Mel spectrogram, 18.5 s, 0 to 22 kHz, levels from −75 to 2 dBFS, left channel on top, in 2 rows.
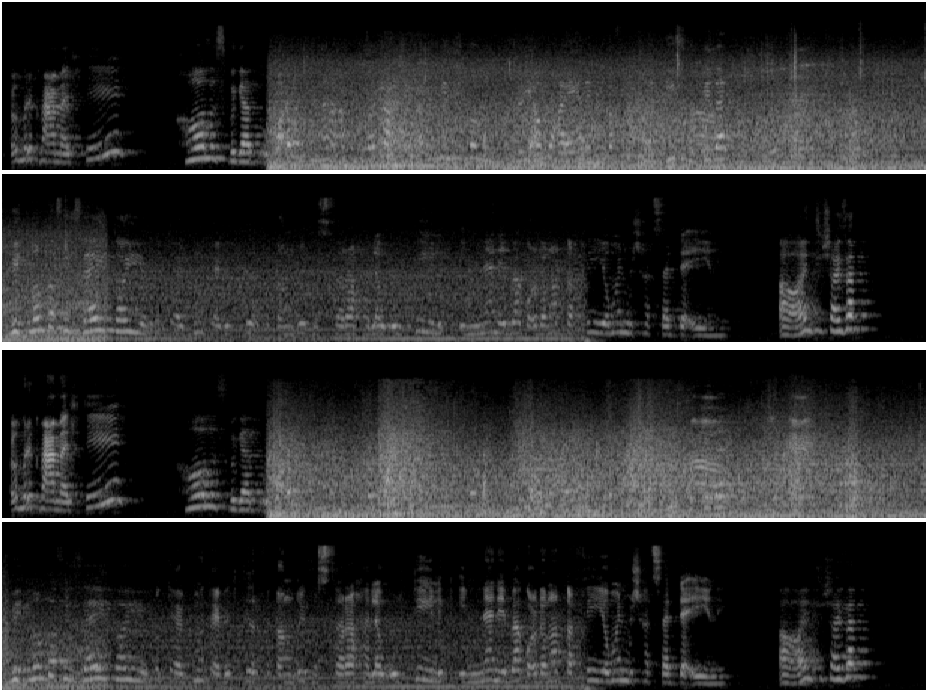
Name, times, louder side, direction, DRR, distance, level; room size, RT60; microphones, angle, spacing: voice 1, 0.1-1.3 6.9-8.2 10.8-16.5, right 5 dB, 85° right, 1.6 m, -38 dB
voice 2, 1.8-7.3 9.3-10.8 17.0-17.8, left 3 dB, 45° left, 3.6 m, -35 dB
sound 1, 2.6-10.3, left 5 dB, 80° left, 0.8 m, -36 dB
sound 2, 2.6-9.3, right 3 dB, 55° right, 1.8 m, -32 dB
sound 3, 3.5-15.1, left 2 dB, 25° left, 1.6 m, -44 dB
20.0 x 16.0 x 4.2 m
head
